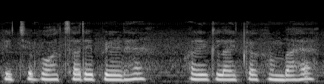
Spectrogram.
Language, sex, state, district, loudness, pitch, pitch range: Hindi, female, Assam, Sonitpur, -15 LUFS, 230 Hz, 225-245 Hz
